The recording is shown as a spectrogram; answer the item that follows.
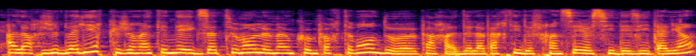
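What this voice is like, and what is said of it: Italian accent speaking French. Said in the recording (French): “votre accent trahissent vos origines transalpines”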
